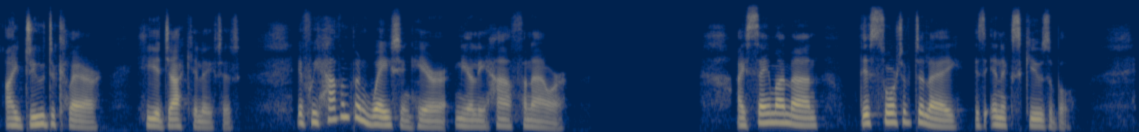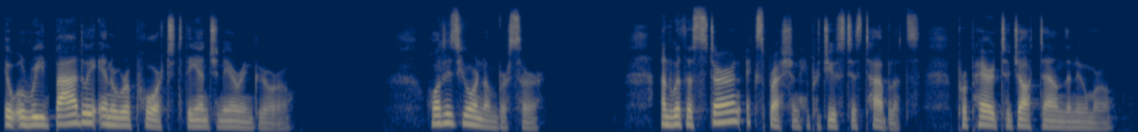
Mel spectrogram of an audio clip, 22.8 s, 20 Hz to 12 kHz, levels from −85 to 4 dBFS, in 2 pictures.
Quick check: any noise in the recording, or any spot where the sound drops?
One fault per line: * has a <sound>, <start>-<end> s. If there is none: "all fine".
all fine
